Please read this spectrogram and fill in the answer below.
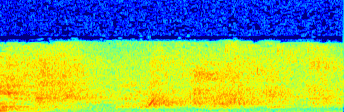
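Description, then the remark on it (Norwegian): Continuous rush of water in a large, shallow bathtub of warm water, with a slight splashing disturbance partway through as a person steps into it. No talking. “det er ganske sånn stort lite, sånn badekar, men det ser ikke så veldig dypt ut her.”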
